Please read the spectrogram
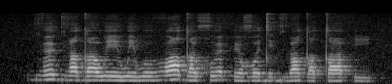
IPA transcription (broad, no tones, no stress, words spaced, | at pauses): ɡʱœɡʱedˤy wewewo ɦɔdˤæ χʷœhøʁʷede ɡʱudˤe tˤohi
